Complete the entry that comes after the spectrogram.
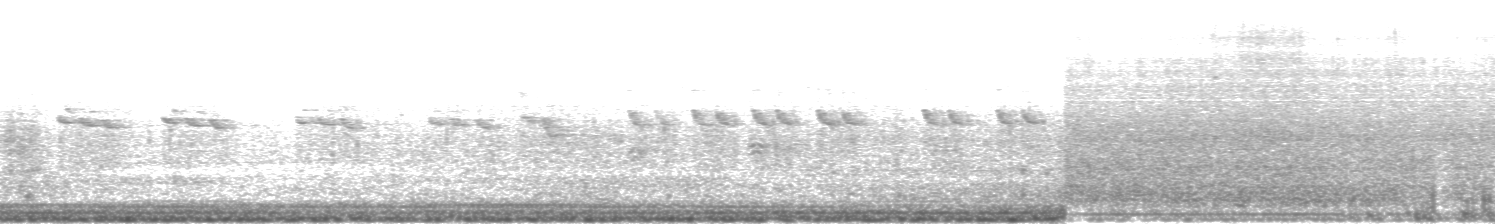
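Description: A bird calling over and over in quick chirps of two or three notes, over a steady low rumble. About eight seconds in this cuts to an even hiss of wind and small waves on open water.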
